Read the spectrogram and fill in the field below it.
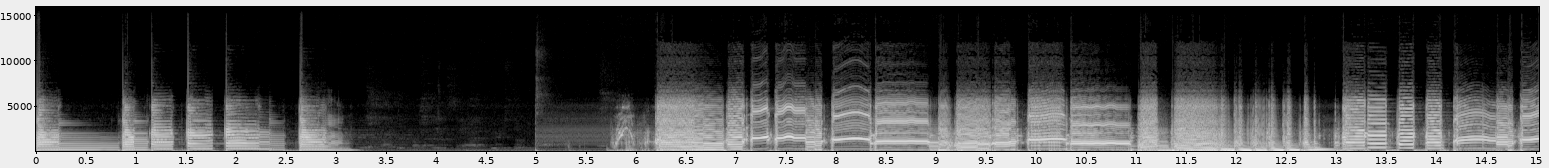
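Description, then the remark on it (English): A distorted electric guitar, a Strat with single-coil pickups played through a RAT distortion pedal, plays choppy notes, pauses briefly, then returns with loud, sustained gritty riffing and squealing pinch harmonics. “You got some nice pinch harmonics in there.”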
